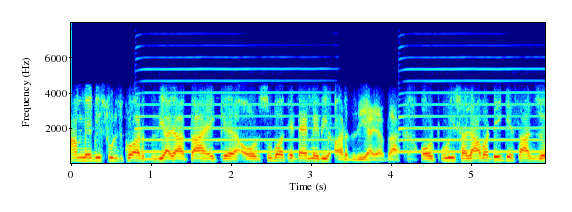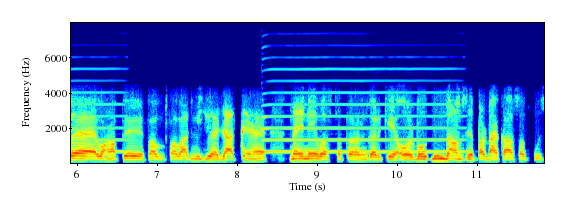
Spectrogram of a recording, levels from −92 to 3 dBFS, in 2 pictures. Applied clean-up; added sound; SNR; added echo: none; Wind instrument, woodwind instrument; 14 dB; none.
